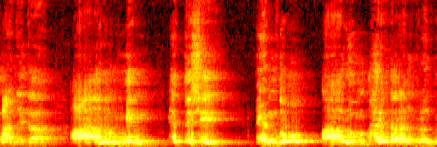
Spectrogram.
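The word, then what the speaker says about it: עֲרוּמִּים: 저 벌거벗었으나가 히브리어로 어떻게 발음을 하냐면 아룸밈이라고 발음을 해요. 아룸밈.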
